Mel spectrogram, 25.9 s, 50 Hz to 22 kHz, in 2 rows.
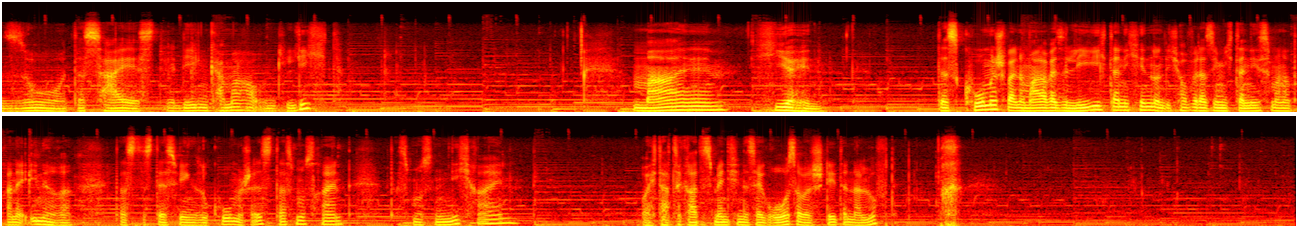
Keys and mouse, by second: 1.4 m, 3.4 m, 7.7 m, 11.3 right click, 12.2 KP_Decimal, 13.5 a, 17.9 middle drag, 18.6-19.8 middle drag, 21.8-22.5 middle drag, 25.4-25.7 drag.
